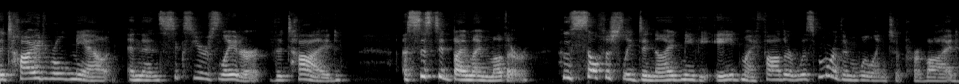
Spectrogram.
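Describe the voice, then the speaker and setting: At a moderate pace, a woman with a fairly high pitch sounds somewhat breathy, her intonation lively. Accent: American. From New Jersey, Keyport (Jersey Shore). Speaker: novelist. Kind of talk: reading aloud.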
